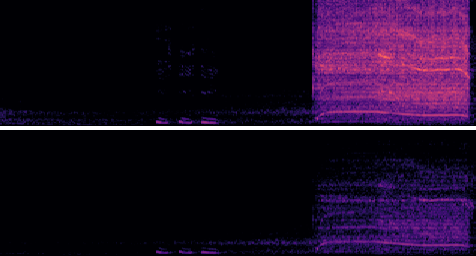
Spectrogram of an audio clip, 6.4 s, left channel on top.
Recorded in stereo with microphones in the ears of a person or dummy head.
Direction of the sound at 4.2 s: 70° left (ahead or behind).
